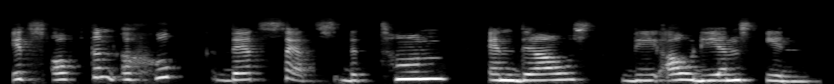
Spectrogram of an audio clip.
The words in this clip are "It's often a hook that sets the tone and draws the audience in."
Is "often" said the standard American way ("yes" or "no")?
yes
